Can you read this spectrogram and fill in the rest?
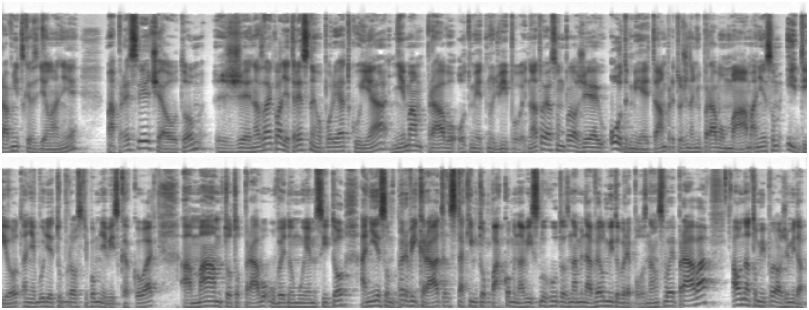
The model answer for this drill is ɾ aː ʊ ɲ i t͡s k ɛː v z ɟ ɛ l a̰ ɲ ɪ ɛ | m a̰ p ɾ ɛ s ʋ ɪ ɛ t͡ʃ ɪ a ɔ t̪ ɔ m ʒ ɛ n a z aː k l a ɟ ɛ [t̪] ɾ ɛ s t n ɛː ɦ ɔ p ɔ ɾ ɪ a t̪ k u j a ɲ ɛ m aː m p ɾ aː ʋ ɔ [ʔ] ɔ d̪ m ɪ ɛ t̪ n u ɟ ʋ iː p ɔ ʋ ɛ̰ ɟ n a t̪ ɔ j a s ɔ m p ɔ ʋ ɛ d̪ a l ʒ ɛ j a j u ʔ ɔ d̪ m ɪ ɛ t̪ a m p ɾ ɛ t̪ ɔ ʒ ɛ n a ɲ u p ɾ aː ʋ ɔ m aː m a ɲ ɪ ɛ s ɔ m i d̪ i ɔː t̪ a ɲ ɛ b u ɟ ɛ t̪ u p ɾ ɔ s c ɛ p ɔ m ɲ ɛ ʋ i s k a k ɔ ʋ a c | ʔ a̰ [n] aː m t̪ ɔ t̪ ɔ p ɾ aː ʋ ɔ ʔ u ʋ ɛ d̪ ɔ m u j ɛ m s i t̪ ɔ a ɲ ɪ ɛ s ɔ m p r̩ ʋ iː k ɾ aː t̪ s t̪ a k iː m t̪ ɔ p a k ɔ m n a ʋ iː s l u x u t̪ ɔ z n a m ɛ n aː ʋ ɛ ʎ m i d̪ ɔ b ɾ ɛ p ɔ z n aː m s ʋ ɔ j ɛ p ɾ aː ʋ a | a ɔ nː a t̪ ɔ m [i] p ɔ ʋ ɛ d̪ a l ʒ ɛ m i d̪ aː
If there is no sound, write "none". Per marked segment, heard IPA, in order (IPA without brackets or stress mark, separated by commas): t̪, ʔ, m, i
